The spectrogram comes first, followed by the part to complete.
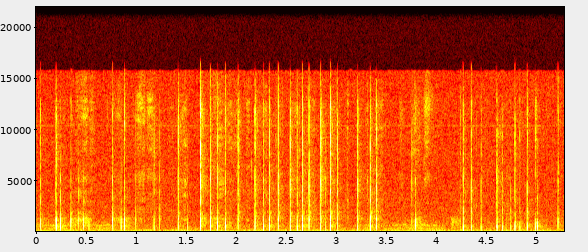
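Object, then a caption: Cardboard eyeshadow palette. Long nails scratch across the cover of a flat, hand-sized, pink printed cardboard eyeshadow palette. It produces a quick, irregular run of sharp, dry scratching clicks with bright high-frequency edges. Each click is brief and dies away almost at once, with no ringing.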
